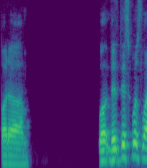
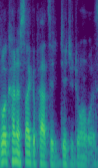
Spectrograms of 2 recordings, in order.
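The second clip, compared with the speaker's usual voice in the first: ordinary delivery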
